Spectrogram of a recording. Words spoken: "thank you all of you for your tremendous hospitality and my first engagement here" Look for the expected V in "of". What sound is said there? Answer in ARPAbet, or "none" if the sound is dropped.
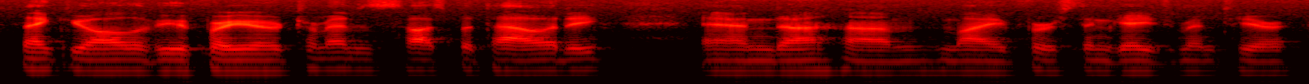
V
